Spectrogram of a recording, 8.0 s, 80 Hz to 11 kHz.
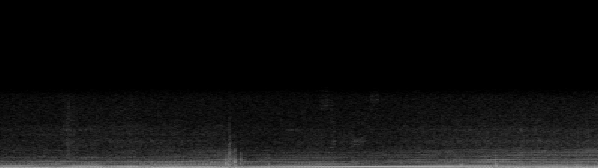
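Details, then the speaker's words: Carbureted Ford 302 V8 wagon during power-mode carburetor calibration: deep rumble climbing steadily in pitch as it pulls away, smooth with no lumps, stumbles or flat spots; healthy acceleration. "How's it feel? Feels nice. It's smooth. No lumps or bumps."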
